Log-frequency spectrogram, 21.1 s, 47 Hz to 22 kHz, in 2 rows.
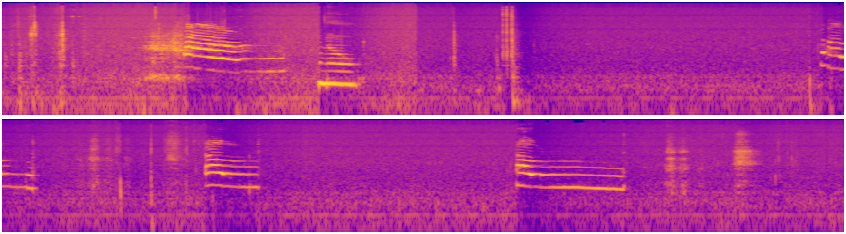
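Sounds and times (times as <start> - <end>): cat meowing: 2.2 - 3.6, 10.2 - 11.0, 13.1 - 13.8, 17.0 - 18.4.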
